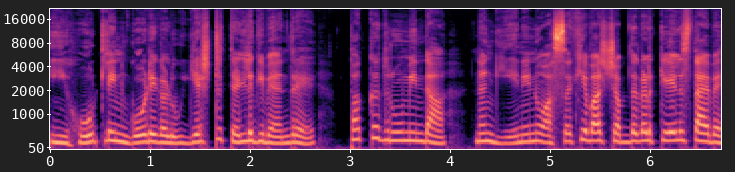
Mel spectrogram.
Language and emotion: Kannada, disgusted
